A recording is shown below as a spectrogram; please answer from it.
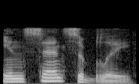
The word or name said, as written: insensibly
